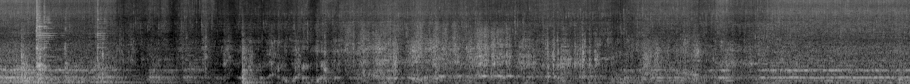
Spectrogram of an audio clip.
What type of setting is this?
kitchen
